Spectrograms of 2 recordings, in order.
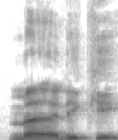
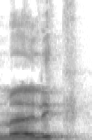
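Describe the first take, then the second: First: The k is followed by the vowel i. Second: The k is said with no vowel after it. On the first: The speaker calls it right. "بكسر الكاف" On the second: The speaker calls it wrong. "ليس بتسكينها"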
